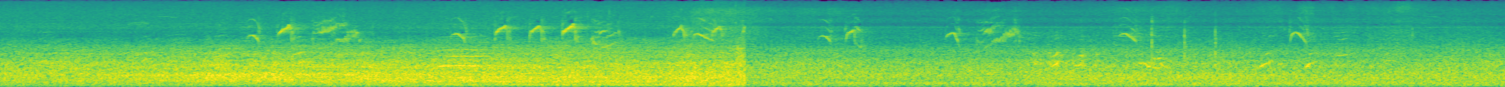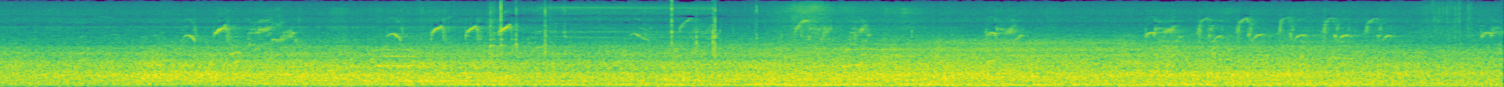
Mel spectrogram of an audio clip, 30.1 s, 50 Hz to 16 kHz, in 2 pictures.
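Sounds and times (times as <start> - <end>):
open-air background noise: 0.0 - 30.0
small birds chirping: 4.4 - 7.5, 18.9 - 20.6.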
